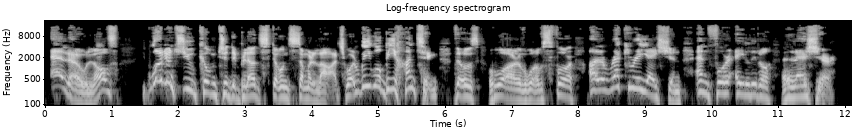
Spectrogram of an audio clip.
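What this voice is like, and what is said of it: Bad put-on British accent. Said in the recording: “That's the worst British accent ever”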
